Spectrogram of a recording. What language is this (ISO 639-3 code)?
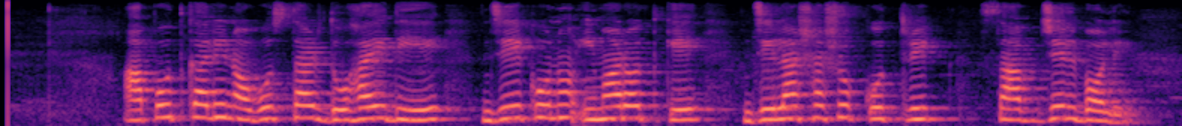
ben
